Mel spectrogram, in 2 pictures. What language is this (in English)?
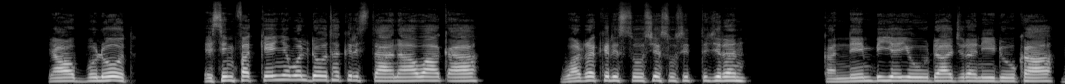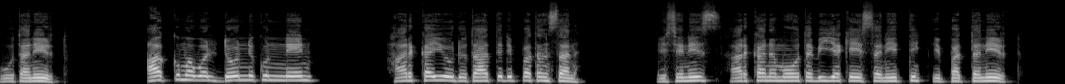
Oromo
